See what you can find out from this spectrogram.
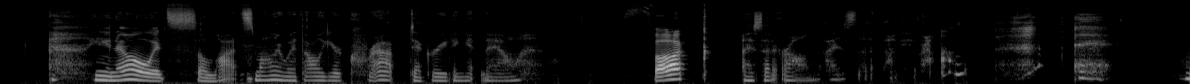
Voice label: [F4M] Office Christmas Party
